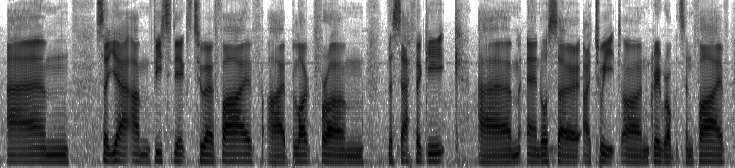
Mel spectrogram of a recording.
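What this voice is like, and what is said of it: South African accent, sounds English. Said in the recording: “My accent might be not used to for Americans, so a lot of Americans think I'm English. I do live in England, but I'm originally from South Africa.”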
